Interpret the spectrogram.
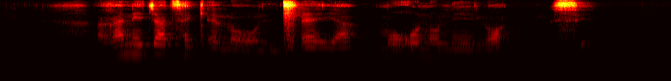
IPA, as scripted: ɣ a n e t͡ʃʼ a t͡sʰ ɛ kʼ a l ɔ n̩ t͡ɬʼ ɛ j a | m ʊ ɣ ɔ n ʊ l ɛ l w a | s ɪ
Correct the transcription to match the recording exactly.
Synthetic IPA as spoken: ɣ a n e t͡ʃʼ a t͡sʰ ɛ kʼ ɛ l ɔ n̩ t͡ɬʼ ɛ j a | m ʊ ɣ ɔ n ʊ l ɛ l w a | s ɪ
